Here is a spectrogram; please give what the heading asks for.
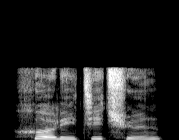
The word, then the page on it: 鹤立鸡群: hè lì jī qún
